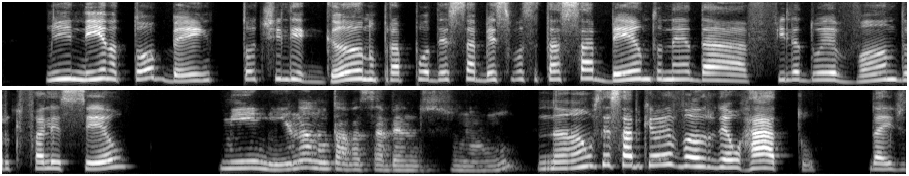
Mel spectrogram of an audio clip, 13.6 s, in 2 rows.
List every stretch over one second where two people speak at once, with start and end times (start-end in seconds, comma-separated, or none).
none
